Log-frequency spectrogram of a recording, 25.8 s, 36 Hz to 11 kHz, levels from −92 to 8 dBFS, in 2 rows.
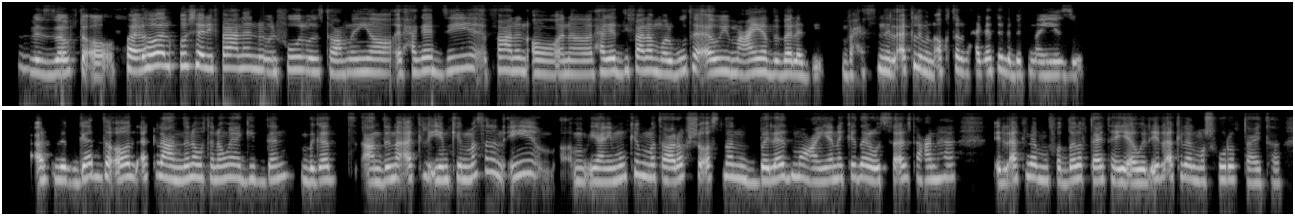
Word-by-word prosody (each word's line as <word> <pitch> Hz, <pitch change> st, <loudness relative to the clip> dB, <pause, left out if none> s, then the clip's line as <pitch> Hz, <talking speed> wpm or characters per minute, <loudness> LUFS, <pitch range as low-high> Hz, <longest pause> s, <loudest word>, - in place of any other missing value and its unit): بالضبط 230 Hz, -4 st, 0 dB
آه. 190 Hz, -, 0 dB
فهو 275 Hz, +3 st, +6 dB
الكُشري 330 Hz, -2 st, +4 dB
فعلًا 290 Hz, -2 st, 0 dB
والفول 265 Hz, +3 st, -2 dB
والطعمية، 240 Hz, -1 st, -1 dB
الحاجات 235 Hz, +3 st, -1 dB
دي 270 Hz, +6 st, -4 dB
فعلًا 255 Hz, +1 st, -2 dB
آه، 220 Hz, -1 st, -1 dB
أنا 220 Hz, 0 st, -3 dB
الحاجات 240 Hz, +2 st, +3 dB
دي 245 Hz, +2 st, -5 dB
فعلًا 260 Hz, 0 st, +2 dB
مربوطة 235 Hz, +1 st, 0 dB
أوي 245 Hz, +2 st, +2 dB
معايا 230 Hz, +1 st, +2 dB
ببلدي، 215 Hz, -3 st, 0 dB, 0.2 s
باحس 225 Hz, +3 st, -10 dB
إن 260 Hz, -, +2 dB
الأكل 260 Hz, +5 st, +1 dB
من 230 Hz, -3 st, -1 dB
أكتر 260 Hz, +1 st, -1 dB
الحاجات 235 Hz, +2 st, -2 dB
اللي 245 Hz, -4 st, +2 dB
بتميِّزه. 210 Hz, -, -3 dB, 2.4 s
أكْل 245 Hz, +1 st, 0 dB
بجد؟ 275 Hz, +6 st, +1 dB
آه 280 Hz, -1 st, +4 dB
الأكْل 280 Hz, +1 st, -1 dB
عندنا 260 Hz, 0 st, +2 dB
متنوع 260 Hz, 0 st, -1 dB
جدًا 250 Hz, +3 st, -4 dB
بجد، 240 Hz, +1 st, 0 dB, 0.3 s
عندنا 235 Hz, +4 st, +1 dB
أكْل 260 Hz, +3 st, -3 dB
يمكن 245 Hz, 0 st, +1 dB
مثلًا 330 Hz, +1 st, -3 dB
إيه 320 Hz, +5 st, -2 dB, 0.4 s
م 230 Hz, 0 st, -5 dB
يعني 225 Hz, -1 st, +1 dB
ممكن 285 Hz, +5 st, -1 dB
ما 270 Hz, -, 0 dB
تعرفش 255 Hz, +2 st, 0 dB
أصلًا 275 Hz, -1 st, -1 dB
بلاد 245 Hz, +6 st, +3 dB
معيّنة 245 Hz, -2 st, -1 dB
كده 275 Hz, 0 st, -1 dB
لو 235 Hz, -, +5 dB
اتسألت 250 Hz, +3 st, -2 dB
عنها 250 Hz, +2 st, -3 dB, 0.4 s
الأكْلة 280 Hz, -8 st, +1 dB
المفضلة 240 Hz, -1 st, 0 dB
بتاعتها 245 Hz, -2 st, -1 dB
إيه، 220 Hz, 0 st, +5 dB
أو 210 Hz, 0 st, +5 dB
الإيه 210 Hz, -, +1 dB
الأكْلة 270 Hz, 0 st, -2 dB
المشهورة 245 Hz, +1 st, 0 dB
بتاعتها، 210 Hz, -4 st, -8 dB
245 Hz, 140 wpm, -23 LUFS, 230-270 Hz, 2.4 s, فهو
